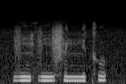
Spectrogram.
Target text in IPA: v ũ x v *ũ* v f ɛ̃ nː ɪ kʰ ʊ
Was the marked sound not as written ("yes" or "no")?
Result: no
